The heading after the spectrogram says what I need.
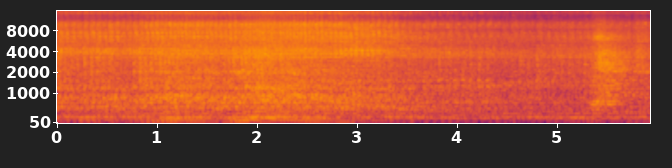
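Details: Old-model Honda Shine single-cylinder bike without self-start, earlier noisy from the engine despite new engine parts, started after the head and rocker were replaced and refitted; light, even ticking idle at a steady pace, partly masked by music; normal idle.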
